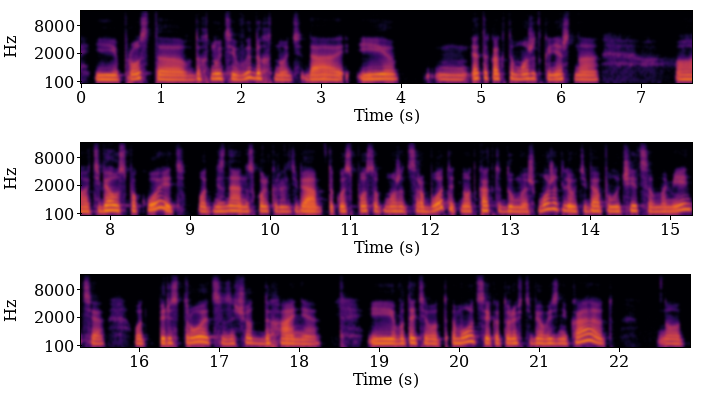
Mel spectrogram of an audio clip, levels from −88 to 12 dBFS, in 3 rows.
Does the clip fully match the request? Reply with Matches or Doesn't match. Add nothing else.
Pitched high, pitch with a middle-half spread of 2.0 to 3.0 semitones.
Matches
